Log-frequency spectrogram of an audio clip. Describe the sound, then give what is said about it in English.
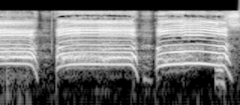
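A person lets out three loud, drawn-out fake screams with no talking: one short, then two long ones held steady before each sags downward at the end, almost bleat-like. “Stop it with your fake screaming.”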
